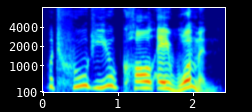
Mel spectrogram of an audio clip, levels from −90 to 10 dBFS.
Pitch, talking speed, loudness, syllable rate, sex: 215 Hz, 175 wpm, -18 LUFS, 3.5 syllables/s, male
